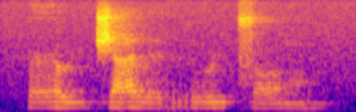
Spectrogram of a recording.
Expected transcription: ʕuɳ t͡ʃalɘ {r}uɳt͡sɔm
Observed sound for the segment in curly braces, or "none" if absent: r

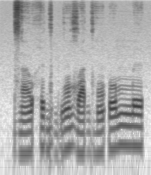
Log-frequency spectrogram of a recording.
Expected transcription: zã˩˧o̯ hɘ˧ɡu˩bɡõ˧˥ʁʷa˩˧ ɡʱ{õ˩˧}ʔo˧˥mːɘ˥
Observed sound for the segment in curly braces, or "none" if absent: õ˩˧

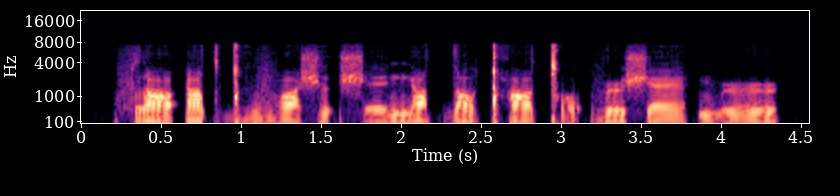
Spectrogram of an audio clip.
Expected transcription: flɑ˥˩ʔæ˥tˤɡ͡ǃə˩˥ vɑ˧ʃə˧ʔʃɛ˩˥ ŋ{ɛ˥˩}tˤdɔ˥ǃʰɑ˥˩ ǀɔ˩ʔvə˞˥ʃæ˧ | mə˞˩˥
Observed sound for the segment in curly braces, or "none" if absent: ɛ˥˩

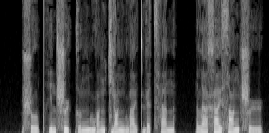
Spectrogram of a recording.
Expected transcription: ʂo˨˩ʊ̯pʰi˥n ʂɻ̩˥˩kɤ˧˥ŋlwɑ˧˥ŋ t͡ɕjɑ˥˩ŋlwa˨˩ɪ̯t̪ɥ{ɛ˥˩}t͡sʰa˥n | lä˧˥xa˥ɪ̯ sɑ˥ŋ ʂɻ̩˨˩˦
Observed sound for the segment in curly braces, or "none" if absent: ɛ˧˥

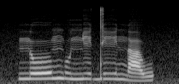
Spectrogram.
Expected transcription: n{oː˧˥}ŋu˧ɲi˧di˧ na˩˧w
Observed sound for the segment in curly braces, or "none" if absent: oː˧˥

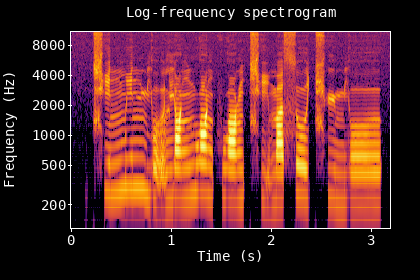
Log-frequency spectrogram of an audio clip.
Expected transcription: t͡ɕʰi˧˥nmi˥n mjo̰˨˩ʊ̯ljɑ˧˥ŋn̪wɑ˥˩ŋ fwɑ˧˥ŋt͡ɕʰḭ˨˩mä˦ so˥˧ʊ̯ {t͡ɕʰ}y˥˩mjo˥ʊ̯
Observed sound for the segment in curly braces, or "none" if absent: t͡ɕʰ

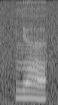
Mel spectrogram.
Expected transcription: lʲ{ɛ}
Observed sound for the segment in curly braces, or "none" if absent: ɛ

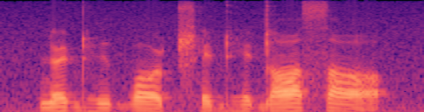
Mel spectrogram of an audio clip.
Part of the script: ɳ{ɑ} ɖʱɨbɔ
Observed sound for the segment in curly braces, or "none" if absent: ə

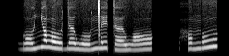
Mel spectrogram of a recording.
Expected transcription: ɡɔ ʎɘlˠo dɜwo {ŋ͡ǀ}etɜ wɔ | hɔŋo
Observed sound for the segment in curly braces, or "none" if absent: ŋ͡ǀ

